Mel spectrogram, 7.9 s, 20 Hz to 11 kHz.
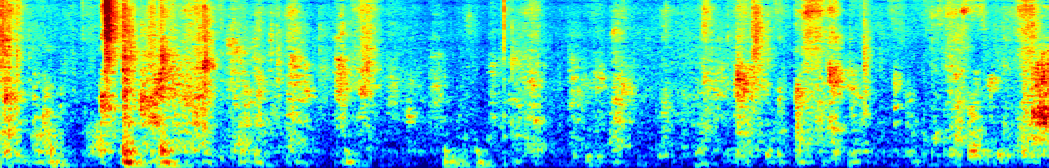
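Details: A 35 lb male French Bulldog pants and snorts in quick, ragged bursts during rough play, overpowered by a 25 lb female dog companion.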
